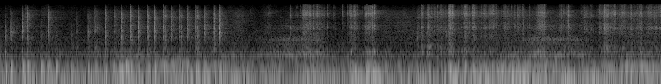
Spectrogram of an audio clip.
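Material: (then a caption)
Glass, metal. A small, solid vintage hand mirror with a glass face and an ornate metal back and handle is held in both hands and tapped with long acrylic nails. A quick run of crisp, dry clicking taps over a low hum gives way after a few seconds to brighter, hissy scratching and rubbing sounds with a few sharper taps mixed in.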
